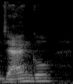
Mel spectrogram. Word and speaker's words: Django: full stack app development there is something called Django and flask DJ and GEOS it's pronounced as Django Django plus flask these are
